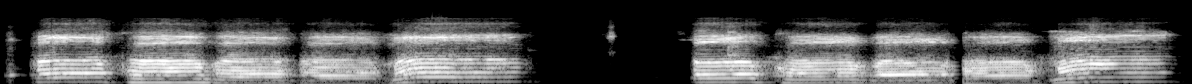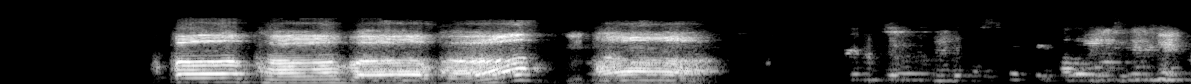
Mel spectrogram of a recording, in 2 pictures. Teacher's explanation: ओष्ठ वर्ण म्हणजे ओठांचा एकमेकांशी संपर्क होणे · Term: ओष्ट वर्ण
